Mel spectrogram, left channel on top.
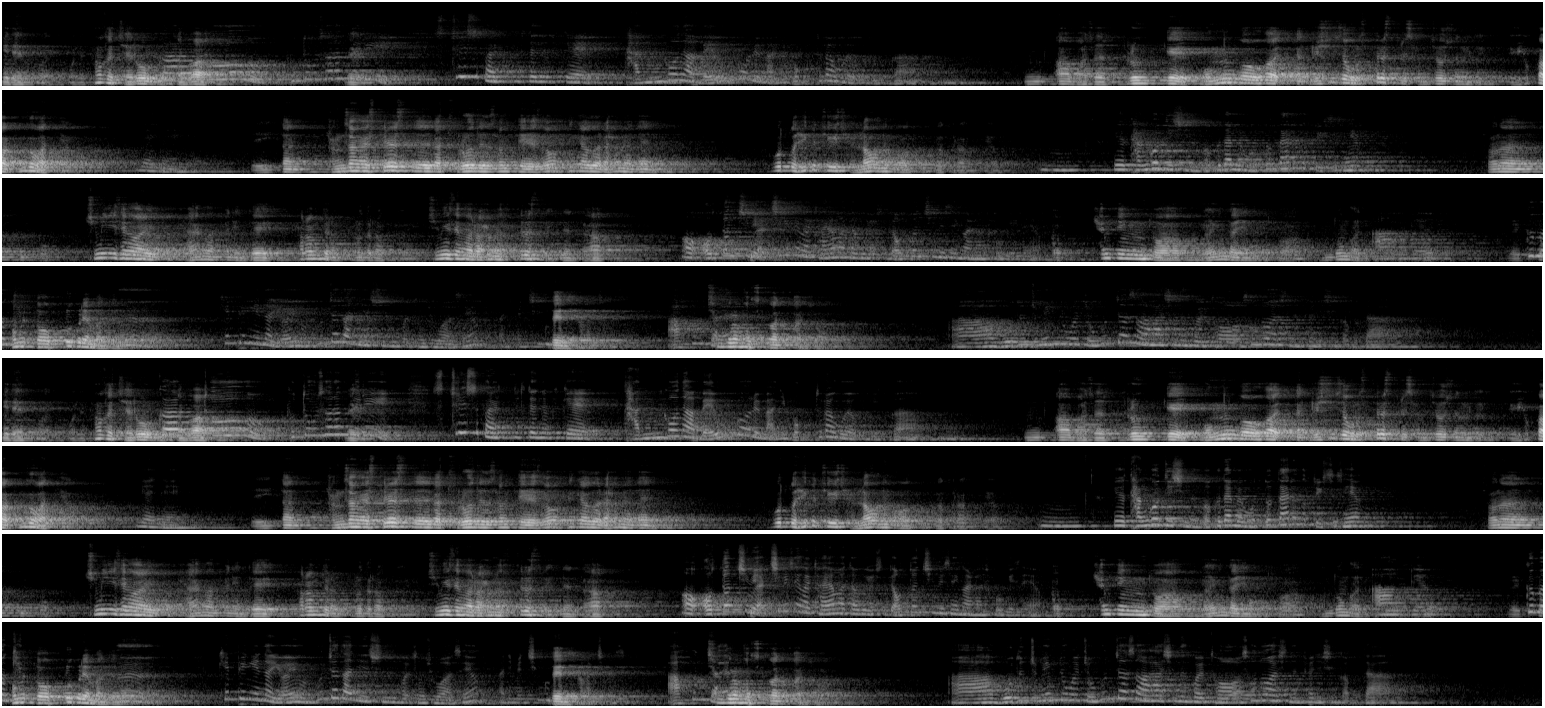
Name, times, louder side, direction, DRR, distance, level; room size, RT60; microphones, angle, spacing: voice 1, 0.0-2.1 3.5-3.6 10.2-14.8 15.1-16.2 17.9-18.4 18.7-22.0 23.1-25.4 30.3-31.3 31.7-36.9 41.3-41.4 41.7-44.5 45.0-45.1 45.9-46.0 46.3-47.5 51.7-52.0 53.4-54.6, equal, 10° right, 4 dB, 0.4 m, -24 dB
voice 2, 2.1-5.9 6.2-9.6 16.7-17.2 25.8-26.2 26.5-29.0 35.7-35.8 37.6-41.2 43.3-43.4 44.5-45.2 46.1-46.5 47.4-47.8 48.4-52.4 52.9-53.6 55.7-60.2, right 2 dB, 90° right, 5 dB, 0.8 m, -34 dB
11.5 x 5.3 x 6.7 m, 2.3 s
head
